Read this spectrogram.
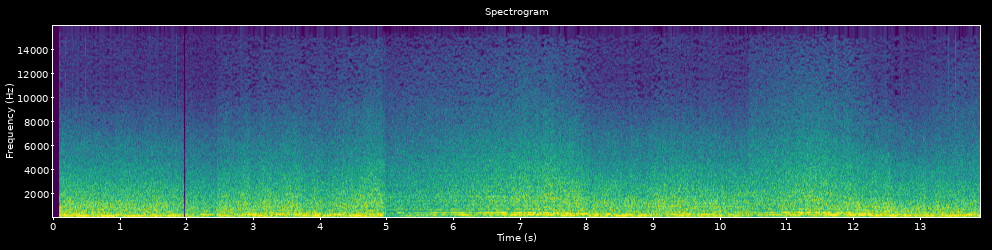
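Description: Racing engines roar steadily, their pitch dipping and rising as the trucks shift gears.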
